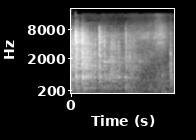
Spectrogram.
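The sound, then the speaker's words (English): Dice clatter and tumble across a hard tabletop, a quick burst of sharp clicks and rattles that slows into a few scattered taps before settling, fairly loud. “Because I don't roll dice like that.”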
